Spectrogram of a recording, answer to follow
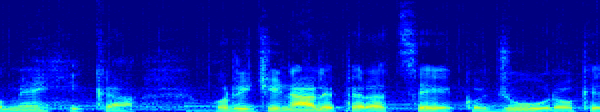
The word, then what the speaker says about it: Mexica: Mexica, pronunciato Mexica, originale per Azzecco, giuro che essendo al 95%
